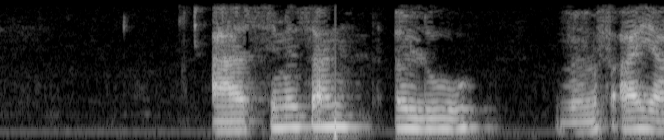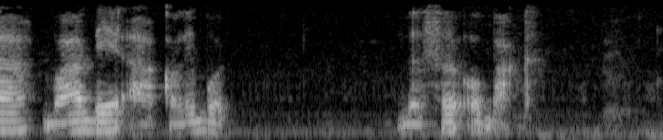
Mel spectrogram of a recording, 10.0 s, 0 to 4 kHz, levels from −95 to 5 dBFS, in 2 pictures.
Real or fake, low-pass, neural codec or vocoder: real; 3.6 kHz; none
